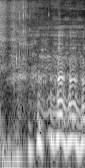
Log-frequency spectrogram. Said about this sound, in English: From my burp. Bless you.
